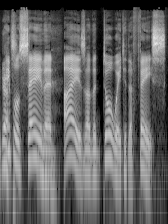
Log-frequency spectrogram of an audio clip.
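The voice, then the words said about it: Imitates another person's voice. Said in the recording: “your Christopher Walken impression.”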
